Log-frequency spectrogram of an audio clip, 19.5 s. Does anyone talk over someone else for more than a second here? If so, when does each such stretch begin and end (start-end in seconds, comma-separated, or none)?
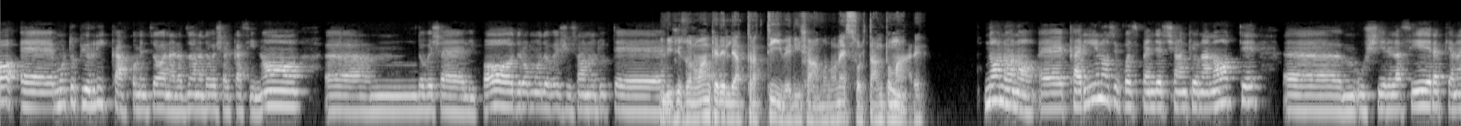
none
